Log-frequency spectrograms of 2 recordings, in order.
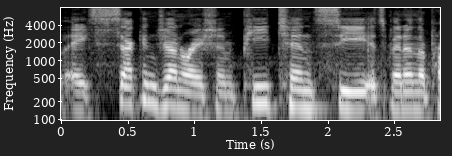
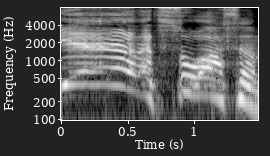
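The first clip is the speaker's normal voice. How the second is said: very high, swooping, over-the-top enthusiastic gush; 12 semitones higher than usual. Demonstrating three enthusiasm levels, starting with the top one: high enthusiasm. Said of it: "So this is high enthusiasm".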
